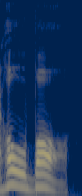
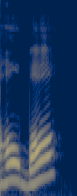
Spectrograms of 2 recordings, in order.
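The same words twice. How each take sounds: First: Said in the usual way. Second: Louder, higher call; mock yell. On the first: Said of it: "They like". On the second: Nobody on team yelling, loud call. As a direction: bark it across the court. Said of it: "Nobody yell".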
